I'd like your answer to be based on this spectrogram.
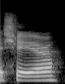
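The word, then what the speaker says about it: Shayera: Did I say her name right? – Yeah, Shaira. – Shaira.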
